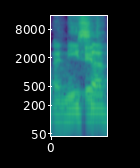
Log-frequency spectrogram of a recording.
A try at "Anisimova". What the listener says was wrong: but it's not Anissa. It's Anisim. They don't want the E. It's Anisimova.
